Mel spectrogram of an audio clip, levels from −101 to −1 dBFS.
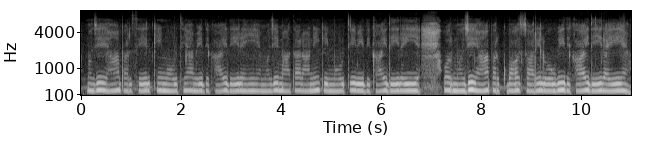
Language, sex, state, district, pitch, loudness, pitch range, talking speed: Hindi, female, Chhattisgarh, Rajnandgaon, 190 Hz, -32 LUFS, 185-200 Hz, 180 wpm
